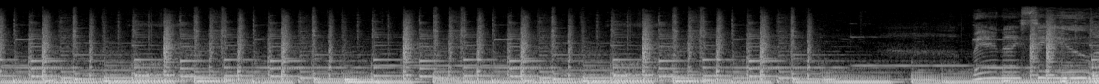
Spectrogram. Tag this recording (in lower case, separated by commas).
music, musical instrument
